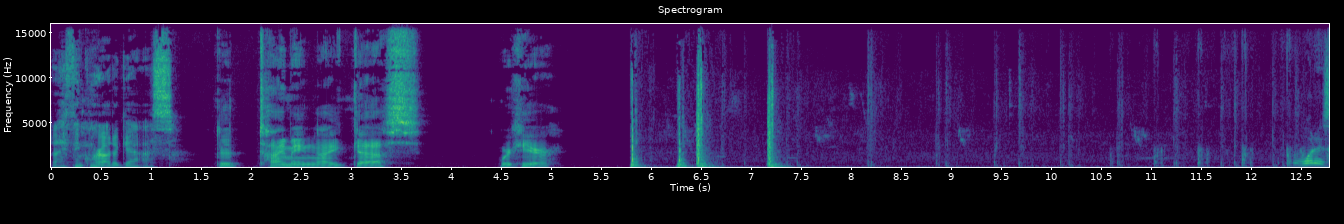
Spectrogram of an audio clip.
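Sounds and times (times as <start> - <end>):
speech: 0.0 - 3.7, 4.5 - 5.1, 12.5 - 12.7
sharp mechanical clunks of a door being locked: 5.8 - 7.5.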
